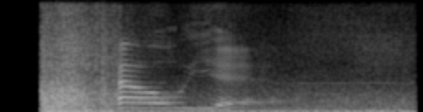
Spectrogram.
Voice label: marines female, marine tough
